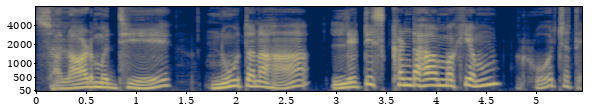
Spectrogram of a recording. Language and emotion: Sanskrit, happy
